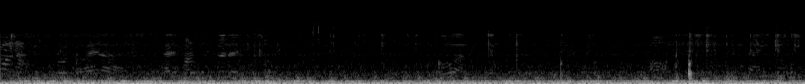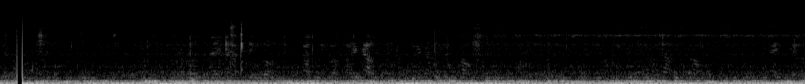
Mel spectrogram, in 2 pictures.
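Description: Steady low rumble of wind buffeting the camera microphone on an open boat at sea, with faint voices and small clicks of fishing tackle over it.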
